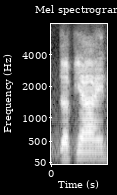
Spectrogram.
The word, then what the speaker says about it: Divine: Divine Diablo. Yes. Yes. Okay, Deian. Look, that's how you got to say his name. You can't just say that. You gota be like Deine. Deian Diablo.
